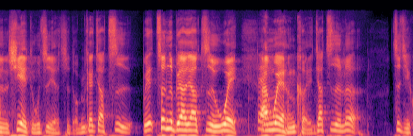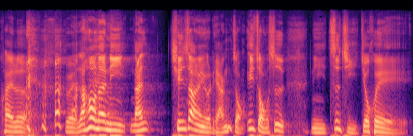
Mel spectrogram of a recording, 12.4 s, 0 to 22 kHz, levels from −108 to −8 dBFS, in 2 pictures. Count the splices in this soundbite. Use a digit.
0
